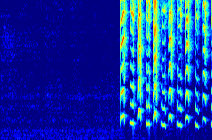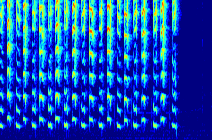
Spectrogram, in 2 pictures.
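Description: Rubber squeaky toy squeezed rapidly: a fast, even run of sharp high squeaks, about eight or nine a second, starting about two seconds in and lasting about four seconds before stopping abruptly.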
